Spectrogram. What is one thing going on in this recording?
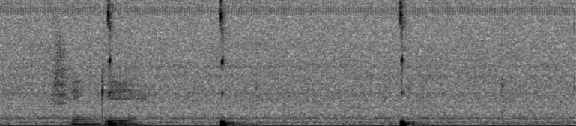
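Menu selection clicks sound.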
